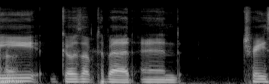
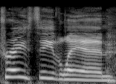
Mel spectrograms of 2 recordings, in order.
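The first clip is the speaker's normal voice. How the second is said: put-on scolding voice, higher and louder; 11 semitones higher, 7 dB louder than usual. Retelling a scene where Mima catches the couple: imitating Mima scolding like a mom. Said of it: "the mom, like, doing the thing".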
